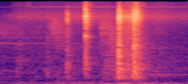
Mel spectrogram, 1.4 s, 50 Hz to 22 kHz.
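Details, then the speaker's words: Refurbished 1965 GE Stereo 400 portable record changer, set for 12-inch records, cycling with no record: light clicks and one soft clunk, no grinding or scraping; much quieter than before refurbishing, smooth and well lubricated. "that's actually a lot quieter than it used to be I don't know if you can tell that on the microphone or not"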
